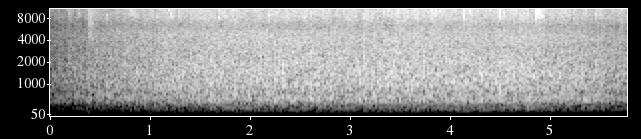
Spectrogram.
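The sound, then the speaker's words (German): Steady rain hisses as a dense, even patter, with a few sharper drips ticking through it. The sound swells in gently at the start and eases off at the end, with no voices. “Doch so oft sie auch ihre Nase an die Scheibe drückten, es wollte nicht aufhören, von oben zu tropfen.”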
